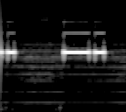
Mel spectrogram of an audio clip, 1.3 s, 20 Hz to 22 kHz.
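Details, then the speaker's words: Freon leak detector checking the AC compressor for the '88 Jeep XJ beeps erratically, two short then long, almost like Morse code; may be from bumping or a loose black end hose, leak not confirmed. "almost sounds like Morse code, huh?"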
